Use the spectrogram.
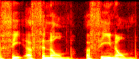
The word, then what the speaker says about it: phenom: And Luke Littler is a phenom. How do you pronounce that word? P-H-E-N-O-M. It's like a miniature version of phenomenon.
